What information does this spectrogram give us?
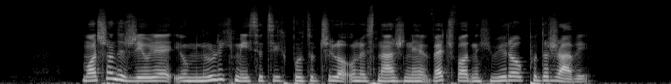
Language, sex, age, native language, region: Slovenian, female, 18-29, Slovenian, Gorenjska region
